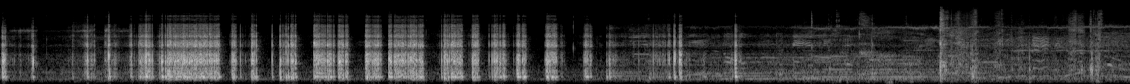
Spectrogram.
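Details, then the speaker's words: Grundig Micro-Boy portable radio from around 1959–early 1960s, as received, with its internal speaker dead, tuned to a local AM music station at maximum volume: choppy, scratchy bursts of music under heavy hiss and crackle. Reception is weak and not very sensitive. "Anyway, yeah, that's max volume right there on my local AM music station, so not very sensitive."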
